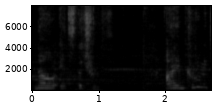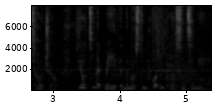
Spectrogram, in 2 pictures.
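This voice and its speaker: A woman playing a dramatic high school student in a comedic anime game fandub, with theatrical delivery. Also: sing-song, brisk, faint music behind, lightly acted. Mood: solemn.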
